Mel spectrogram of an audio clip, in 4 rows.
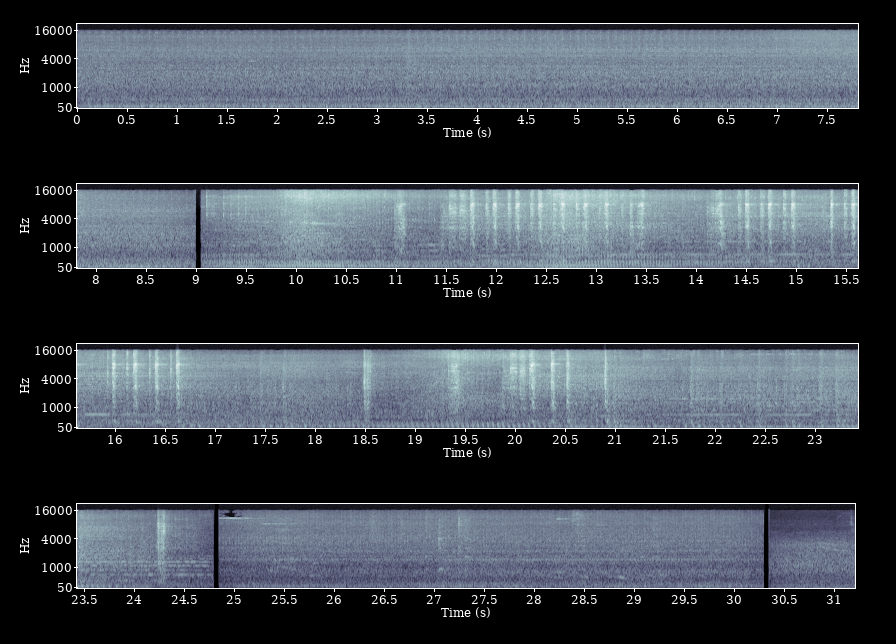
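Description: Honda RS150R's single-cylinder engine running at idle with a steady low hum. About nine seconds in it gives way to louder mixed engine and street noise with many clicks, which drops to a quieter stretch near the end.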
